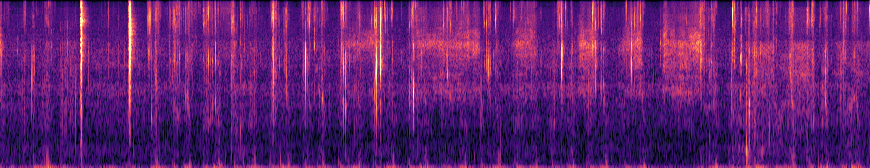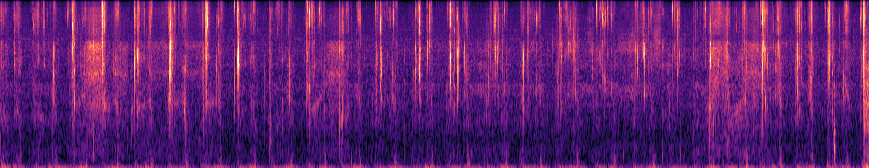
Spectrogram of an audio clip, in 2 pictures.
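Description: Close-miked chewing of crunchy homemade granola made of oats, almonds and sunflower seeds: a continuous run of crisp crunches, with two sharper, louder clicks in the first couple of seconds.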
